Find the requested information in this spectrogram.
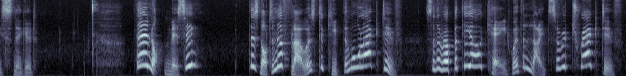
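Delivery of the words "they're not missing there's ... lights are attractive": high, loud, quick bee voice; a queen bee brushing off a silly rumour. Acted. Queen bee explaining where her bees went, high and quick.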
